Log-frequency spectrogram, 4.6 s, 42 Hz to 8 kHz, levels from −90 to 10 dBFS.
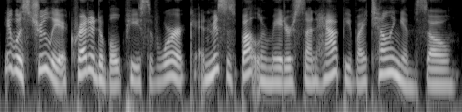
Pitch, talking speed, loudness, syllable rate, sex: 200 Hz, 245 wpm, -19 LUFS, 6.1 syllables/s, female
